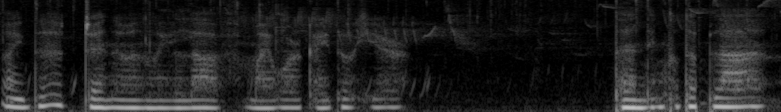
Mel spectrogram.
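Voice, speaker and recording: A woman playing a lonely, awkward immortal witch in an ASMR roleplay, speaking in a breathy, whispery, hesitant and coy way. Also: mid-range voice, level tone, unhurried, warm tone. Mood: wistful confession.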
